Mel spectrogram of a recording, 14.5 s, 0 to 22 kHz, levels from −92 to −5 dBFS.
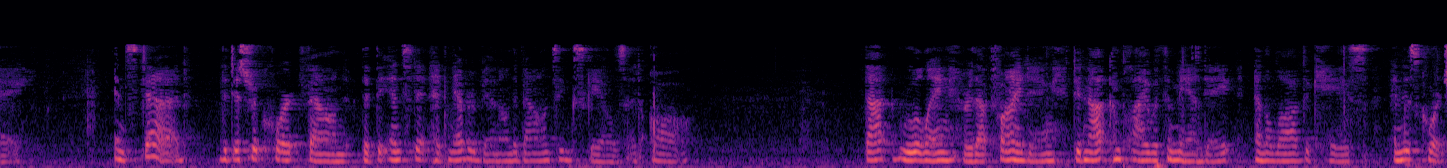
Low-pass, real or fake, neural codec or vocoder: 7.2 kHz; real; none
